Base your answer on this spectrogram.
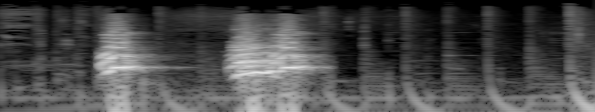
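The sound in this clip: A dog that won an ugliest-dog contest in California barks in two loud, rough bursts, the second longer than the first, with quieter gaps around them.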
